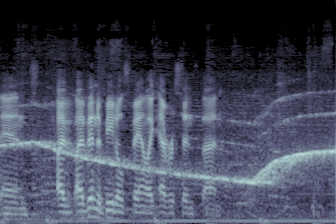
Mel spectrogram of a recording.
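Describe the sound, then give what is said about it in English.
A police siren from police cars passing by wails steadily in the background, its pitch sliding slowly down and then climbing again, fairly loud and sustained while a man keeps talking over it. “Yeah, we, sorry about the police sirens going by.”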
